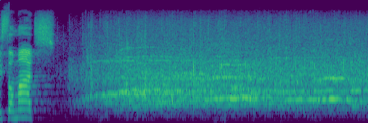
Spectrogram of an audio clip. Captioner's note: audience applauding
